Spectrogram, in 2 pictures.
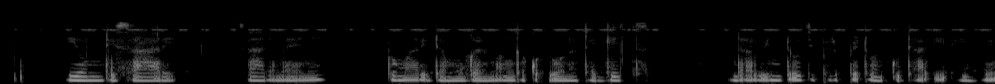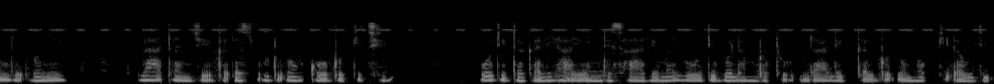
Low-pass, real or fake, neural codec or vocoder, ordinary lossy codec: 7.2 kHz; real; none; AAC, 32 kbps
